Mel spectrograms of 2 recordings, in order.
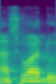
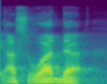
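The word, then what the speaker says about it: أسود: Nah, bacanya bukan aswadu tetapi aswada.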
